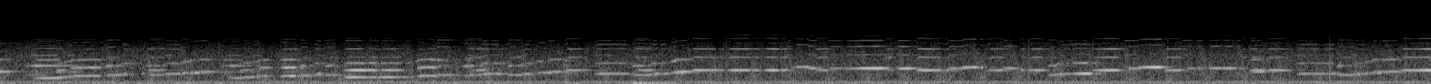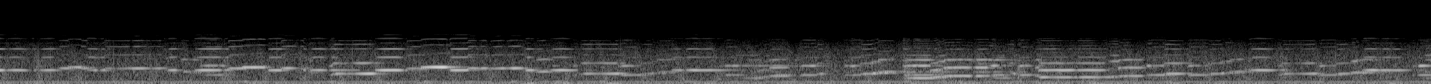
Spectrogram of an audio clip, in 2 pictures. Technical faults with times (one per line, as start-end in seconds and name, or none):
none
